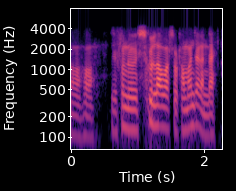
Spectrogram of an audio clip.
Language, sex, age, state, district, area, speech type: Bodo, male, 30-45, Assam, Kokrajhar, rural, conversation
